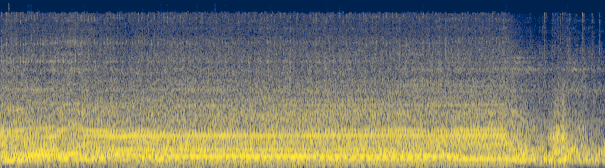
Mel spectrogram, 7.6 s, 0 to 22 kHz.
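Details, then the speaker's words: Stihl BG55 blower that wouldn't start, after fitting a new C1Q-S68G carburetor to replace the old one with a torn diaphragm: a bright two-stroke buzz climbs, then holds a steady high rev without surging or bogging and shuts off cleanly, running properly. "as if we get some more power nope it's pretty good right"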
